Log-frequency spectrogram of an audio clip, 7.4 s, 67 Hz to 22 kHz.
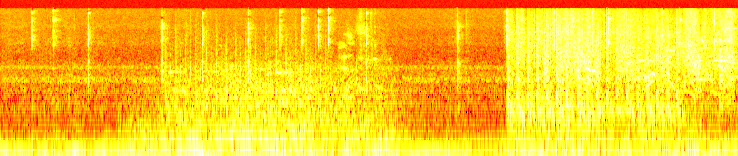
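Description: Rapid bursts of assault rifle fire from infantry in the World War II strategy game Company of Heroes 2, crackling as a steady fusillade under constant battle noise while a voice talks over it.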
